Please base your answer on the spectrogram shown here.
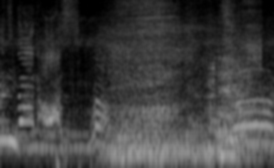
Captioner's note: creature snarls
